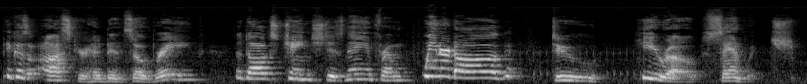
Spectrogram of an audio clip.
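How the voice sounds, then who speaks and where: A man reading a picture book aloud to children as a librarian at storytime, with theatrical, deliberate phrasing. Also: high-pitched, fairly bright tone.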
